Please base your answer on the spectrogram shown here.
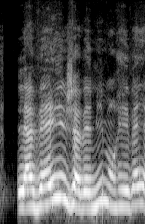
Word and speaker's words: veille: Et la prononciation, ce n'est pas vieille comme l'adjectif, mais veille, veille. La veille, ye comme dans famille, fauteuil.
